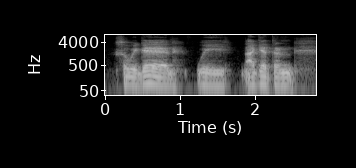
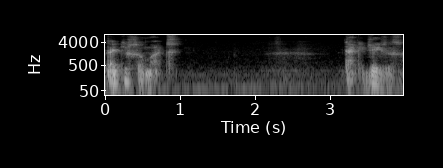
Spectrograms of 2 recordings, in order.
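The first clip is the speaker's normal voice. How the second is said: hushed, unvoiced prayer; whispered thanks; 14 dB quieter than usual. Dad alone in his car thanking Jesus, whispered. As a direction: whisper it, drained by gratitude.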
